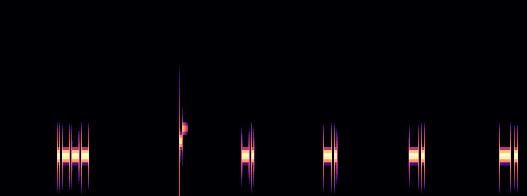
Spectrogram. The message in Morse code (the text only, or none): J NNNN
